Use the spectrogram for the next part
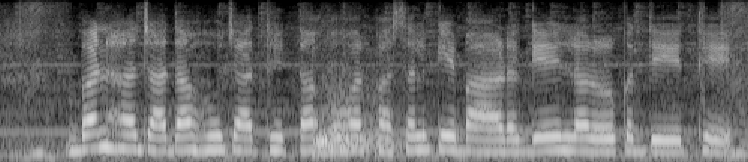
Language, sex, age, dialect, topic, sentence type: Chhattisgarhi, female, 36-40, Central, agriculture, statement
